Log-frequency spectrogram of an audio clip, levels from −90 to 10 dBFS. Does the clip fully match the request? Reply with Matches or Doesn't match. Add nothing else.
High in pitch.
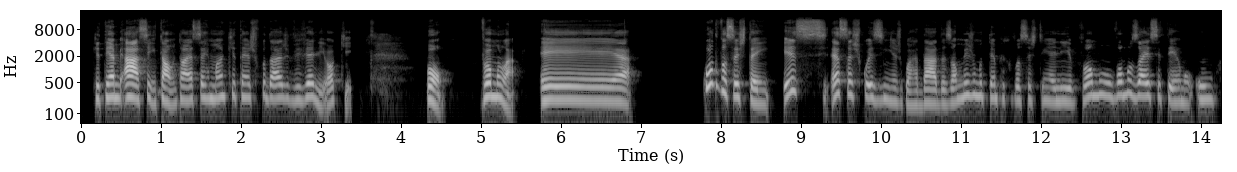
Matches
